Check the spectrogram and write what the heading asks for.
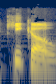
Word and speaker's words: Quico: And the game reflects that by putting you in the in control of a kid named Kiko, which is spelled Q-U-I-C-O, for the record.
